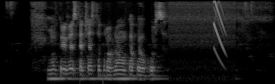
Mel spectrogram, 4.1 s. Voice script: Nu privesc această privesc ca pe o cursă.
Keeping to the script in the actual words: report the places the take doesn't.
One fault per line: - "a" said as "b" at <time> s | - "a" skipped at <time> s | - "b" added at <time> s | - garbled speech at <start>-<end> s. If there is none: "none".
- "privesc" said as "problemă" at 1.5 s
